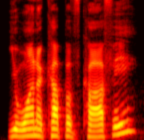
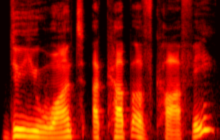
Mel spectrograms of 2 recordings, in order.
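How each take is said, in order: First: The question is spoken at a medium pace. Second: The question is spoken slowly with every word.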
